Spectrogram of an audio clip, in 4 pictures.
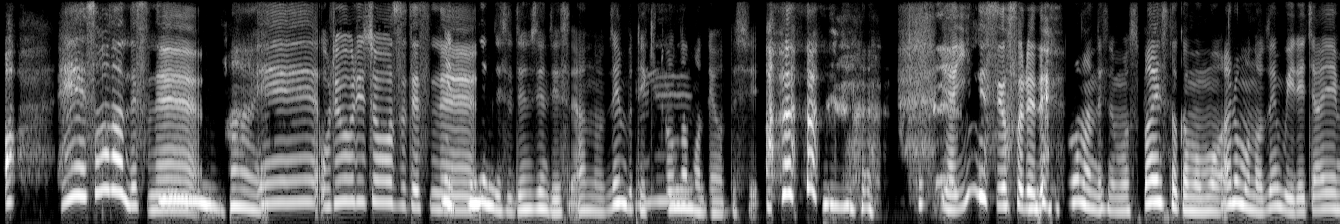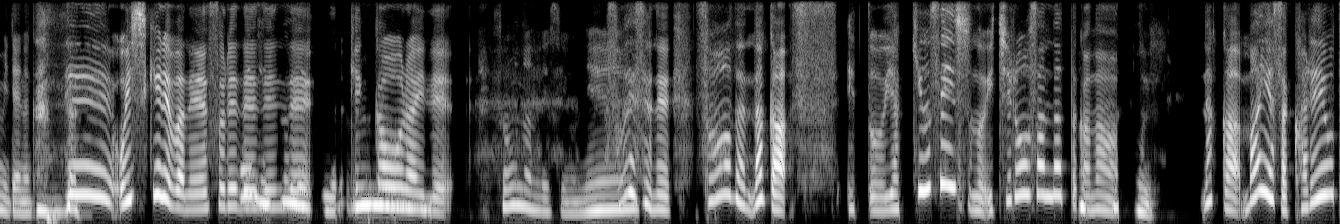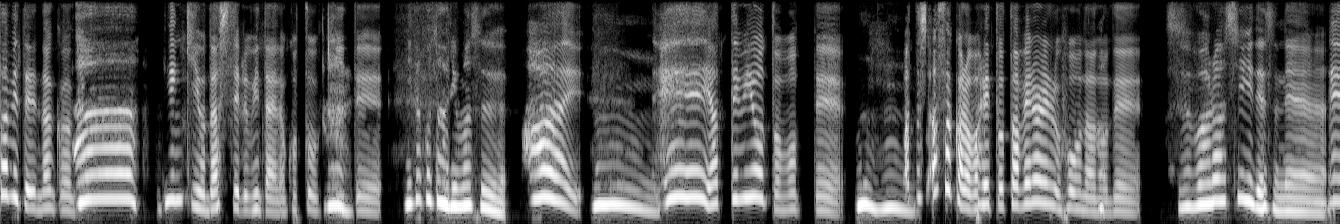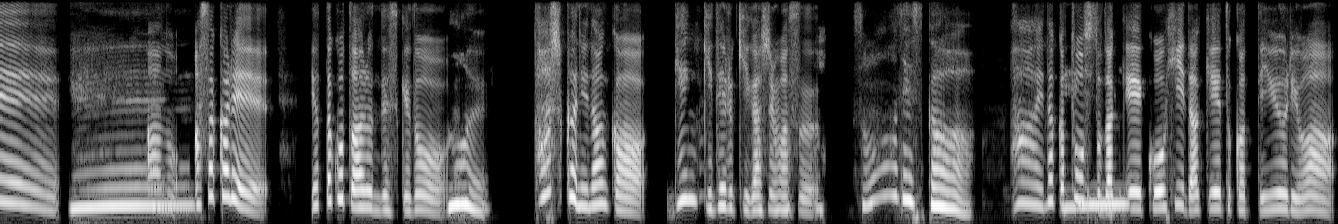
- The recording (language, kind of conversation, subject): Japanese, unstructured, 食べると元気が出る料理はありますか？
- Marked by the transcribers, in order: laugh; laughing while speaking: "感じなん"; teeth sucking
